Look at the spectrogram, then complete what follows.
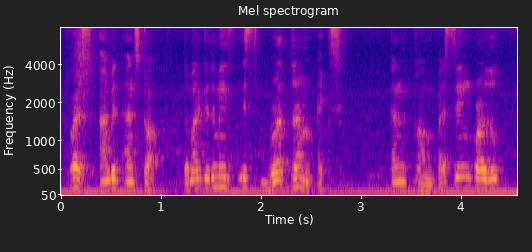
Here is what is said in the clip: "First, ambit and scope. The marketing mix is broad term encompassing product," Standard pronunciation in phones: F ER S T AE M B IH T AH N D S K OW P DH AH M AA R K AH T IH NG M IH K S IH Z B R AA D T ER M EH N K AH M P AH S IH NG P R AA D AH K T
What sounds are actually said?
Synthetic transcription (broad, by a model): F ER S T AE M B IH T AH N S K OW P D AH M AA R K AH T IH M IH S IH S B R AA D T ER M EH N K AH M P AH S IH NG P R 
